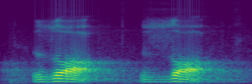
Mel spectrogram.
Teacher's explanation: سامنے کے جو دو دانت ہیں ان کے نیچے والا جو کنارہ ہے وہاں پر آپ زبان کی نوک کو لگا کر اسے پڑھیں گے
